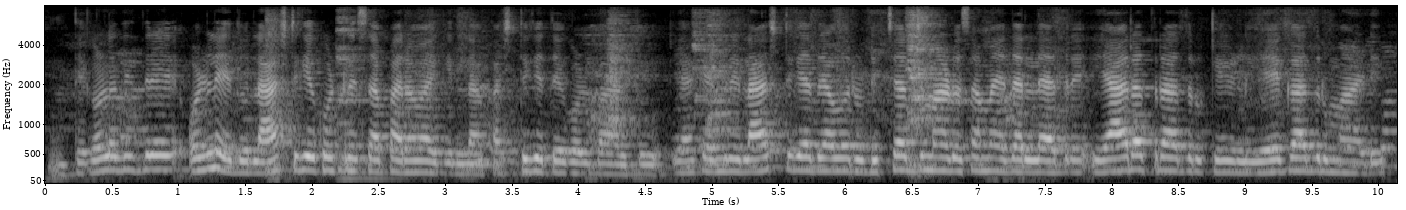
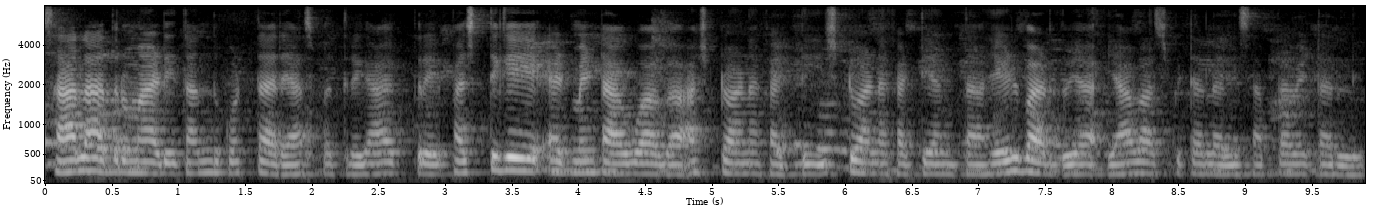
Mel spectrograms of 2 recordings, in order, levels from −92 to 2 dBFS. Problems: constant background noise, continuous background conversations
